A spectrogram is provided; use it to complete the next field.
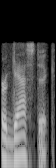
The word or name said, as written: ergastic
